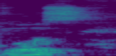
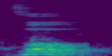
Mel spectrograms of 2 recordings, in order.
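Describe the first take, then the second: First: The word ends with an audible S sound. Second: The word ends in a vowel, with no S sound. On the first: The speaker calls it wrong. "You can't say vos" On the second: The speaker calls it right. "You don't pronounce the S"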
